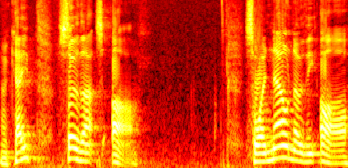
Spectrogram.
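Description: Speaking very slowly, a man delivers his words. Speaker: maths teacher. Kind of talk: tutorial. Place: classroom. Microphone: lapel.

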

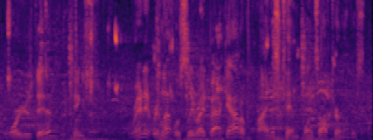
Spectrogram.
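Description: A man speaks at a fairly high pitch with lively intonation. The sound is dry with no echo, though loud background noise is present. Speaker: play-by-play announcer. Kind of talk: live basketball commentary. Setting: arena broadcast over game footage. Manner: rapid-fire, excitable play-by-play calls. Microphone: headset.

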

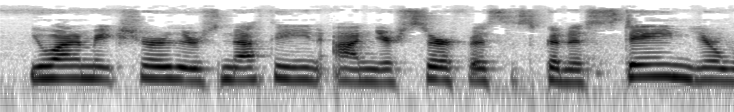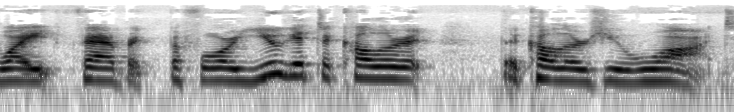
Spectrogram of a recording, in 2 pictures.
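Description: A woman speaks at a moderate pace with hardly any pauses. Her intonation is fairly even. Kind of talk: tutorial. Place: kitchen. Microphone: phone near.

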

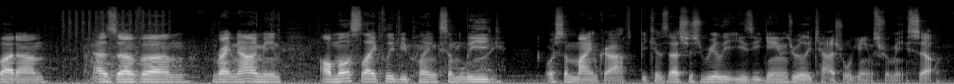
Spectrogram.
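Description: A man with an American accent and medium pitch talks at a fairly quick pace in a monotone, flat intonation, with long, frequent pauses. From California. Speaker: gaming YouTuber. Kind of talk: casual vlog commentary. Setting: home recording with background noise. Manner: hesitant, many fillers.

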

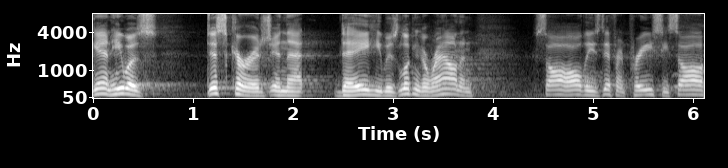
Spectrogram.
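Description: With fairly even intonation and a moderate pace, a man talks while the background stays quiet. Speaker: pastor. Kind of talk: sermon. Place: church. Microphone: lapel.

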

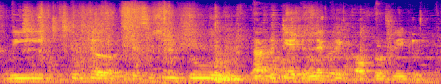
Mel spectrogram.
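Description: A man at a fairly quick pace, with music in the background. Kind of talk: interview answer. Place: workshop.

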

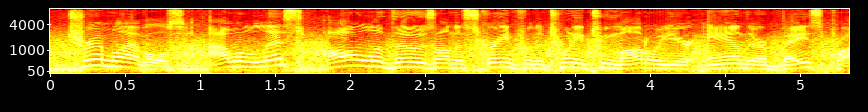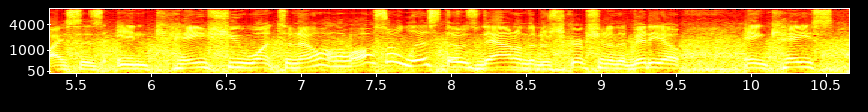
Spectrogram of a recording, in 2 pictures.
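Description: A man talks at a moderate pace with hardly any pauses over noticeable background noise. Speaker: car reviewer. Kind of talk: product review walkaround. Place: street.

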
